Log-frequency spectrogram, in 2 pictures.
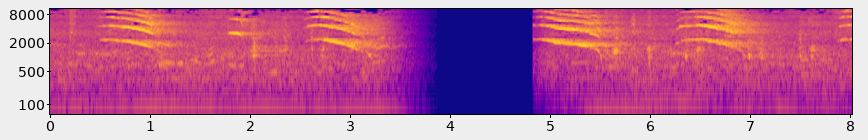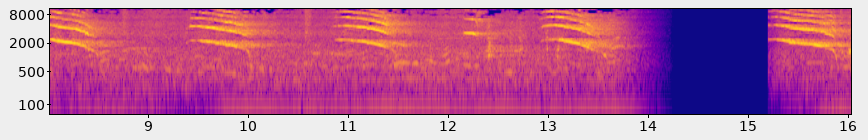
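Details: Series of sharp, high-pitched falling squeals from a Malayan tapir, bunched in rapid groups and recurring across several bursts broken by silent gaps, with a low steady hum in the background.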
